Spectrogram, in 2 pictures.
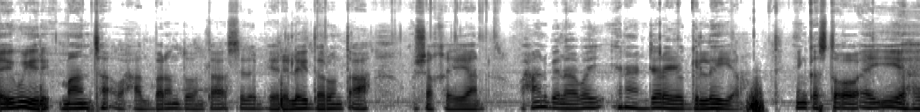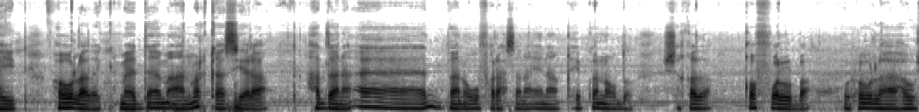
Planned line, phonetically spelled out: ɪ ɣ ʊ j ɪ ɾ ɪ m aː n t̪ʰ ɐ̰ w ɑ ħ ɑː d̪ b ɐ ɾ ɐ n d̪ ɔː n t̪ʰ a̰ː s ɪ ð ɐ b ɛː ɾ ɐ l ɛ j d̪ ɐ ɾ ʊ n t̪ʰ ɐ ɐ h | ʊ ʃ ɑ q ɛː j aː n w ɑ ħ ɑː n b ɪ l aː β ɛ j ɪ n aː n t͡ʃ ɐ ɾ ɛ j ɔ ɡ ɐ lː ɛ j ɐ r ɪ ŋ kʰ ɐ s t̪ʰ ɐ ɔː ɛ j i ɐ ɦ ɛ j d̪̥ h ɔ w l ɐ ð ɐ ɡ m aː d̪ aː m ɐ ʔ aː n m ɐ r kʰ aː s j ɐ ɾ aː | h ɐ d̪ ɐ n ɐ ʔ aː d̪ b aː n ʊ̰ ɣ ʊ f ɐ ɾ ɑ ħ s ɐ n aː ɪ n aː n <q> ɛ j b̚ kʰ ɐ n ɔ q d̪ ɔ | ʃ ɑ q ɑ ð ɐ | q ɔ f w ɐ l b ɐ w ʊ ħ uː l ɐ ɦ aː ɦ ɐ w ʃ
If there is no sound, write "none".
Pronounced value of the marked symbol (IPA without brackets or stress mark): q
